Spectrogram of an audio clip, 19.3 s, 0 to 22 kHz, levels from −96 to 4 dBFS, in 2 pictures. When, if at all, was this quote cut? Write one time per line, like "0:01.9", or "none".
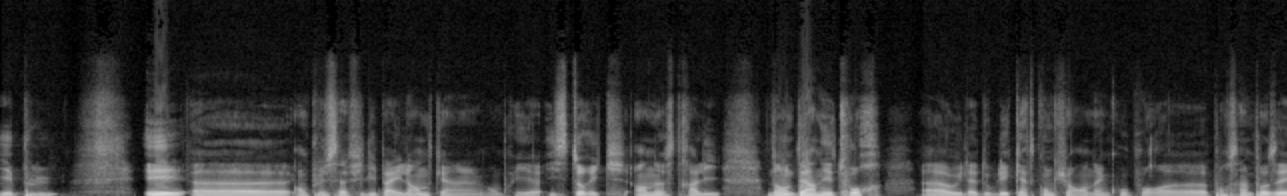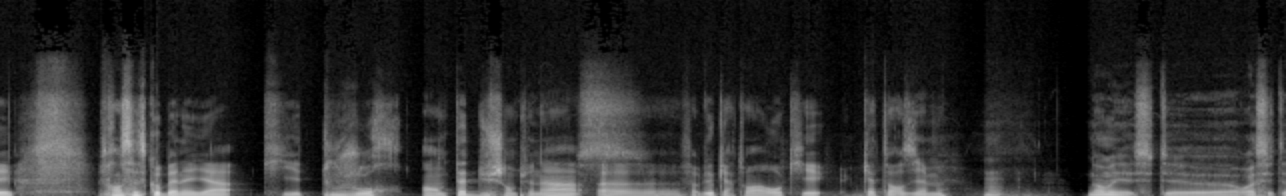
0:02.2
